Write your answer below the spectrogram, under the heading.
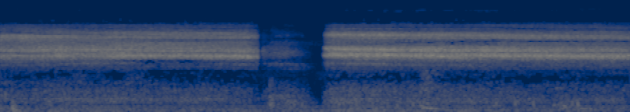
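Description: Electronic sound effect from a Peppa Pig cruise ship toy's small speaker: a steady high hiss that cuts off about two and a half seconds in and starts again half a second later.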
